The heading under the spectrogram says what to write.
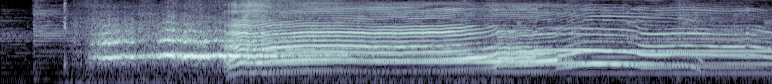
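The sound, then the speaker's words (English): A car skids with a loud, sustained tire squeal, the shrill pitch wavering and sliding for several seconds as it swerves through heavy traffic to make an exit in New Jersey. “Gonna have to make a Jersey slide to make the exit.”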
